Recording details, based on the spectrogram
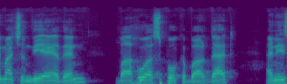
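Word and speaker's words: Barrois: It's B-A-R-R-O-I-S, pronounced Bahua, who spoke about the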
